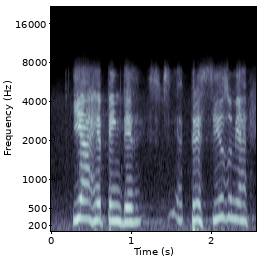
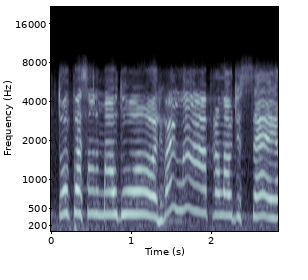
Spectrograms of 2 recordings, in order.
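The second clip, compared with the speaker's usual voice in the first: higher-pitched, stretched-out advice; raised pitch, lightly acted everyday chatter; urging advice; 5 semitones higher than usual. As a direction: play a local sending someone off for a remedy. Acted advice to sufferer of eye trouble.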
